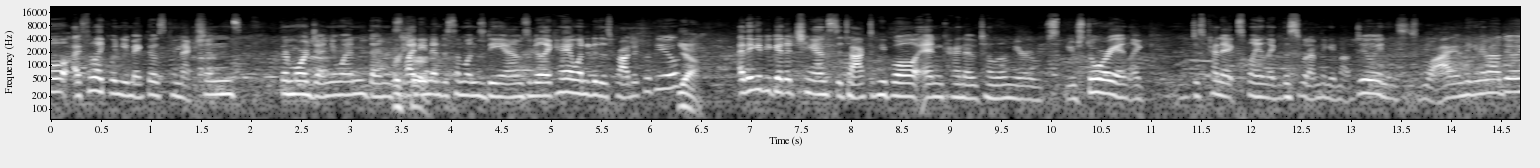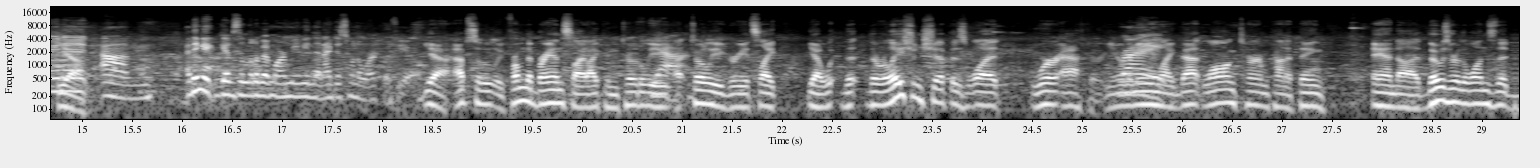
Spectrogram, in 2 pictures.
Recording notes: LIVE from HAVEN 2022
